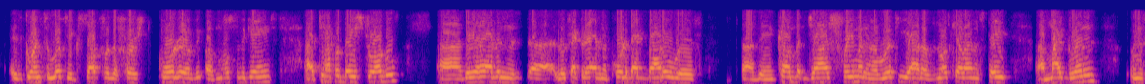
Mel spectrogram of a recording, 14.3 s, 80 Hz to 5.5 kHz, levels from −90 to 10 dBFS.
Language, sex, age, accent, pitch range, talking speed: English, male, 50-69, American, 145-170 Hz, 200 wpm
